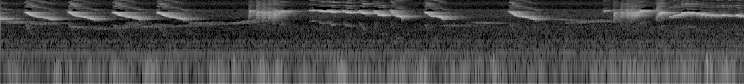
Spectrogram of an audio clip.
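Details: Brown-throated sunbird from Kalimantan singing a fast run of short, downward-slurred high notes, then a sharp burst and a long falling trill of repeated chips, over a constant low background hum.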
